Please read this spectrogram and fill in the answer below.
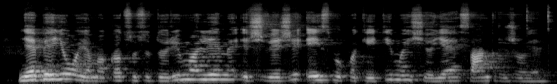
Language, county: Lithuanian, Panevėžys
